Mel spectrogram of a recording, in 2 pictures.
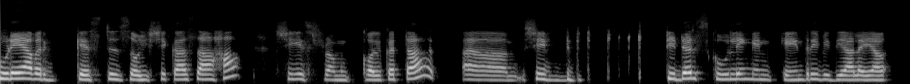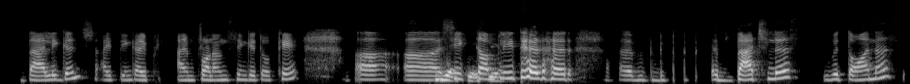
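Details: Adult woman with overt stammering who also has hearing loss; stuttering.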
